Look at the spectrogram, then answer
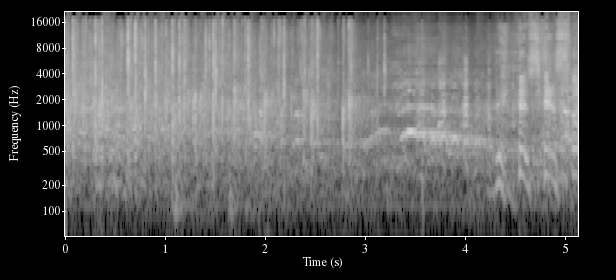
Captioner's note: audience laughing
